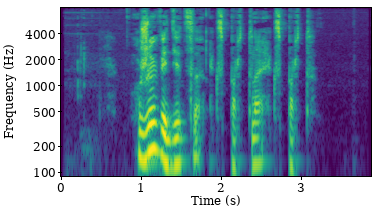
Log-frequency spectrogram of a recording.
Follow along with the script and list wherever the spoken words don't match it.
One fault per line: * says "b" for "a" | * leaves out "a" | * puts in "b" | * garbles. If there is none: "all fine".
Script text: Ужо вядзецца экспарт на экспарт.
all fine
